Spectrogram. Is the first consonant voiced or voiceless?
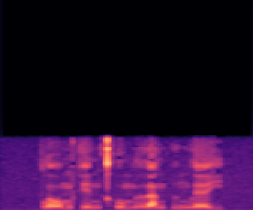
voiceless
